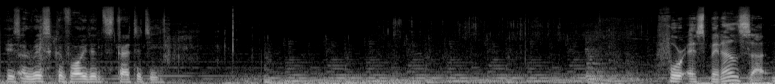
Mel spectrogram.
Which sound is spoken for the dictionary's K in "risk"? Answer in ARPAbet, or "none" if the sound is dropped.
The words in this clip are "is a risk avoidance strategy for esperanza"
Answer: K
